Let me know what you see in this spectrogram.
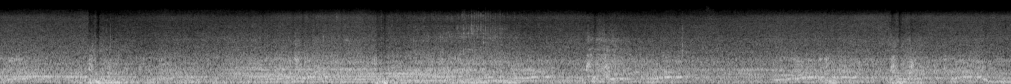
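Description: Tuned Audi RS6 Avant's twin-turbo V8 running loud at low speed, its revs rising and falling several times as it drives off.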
